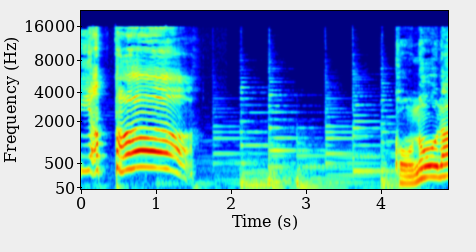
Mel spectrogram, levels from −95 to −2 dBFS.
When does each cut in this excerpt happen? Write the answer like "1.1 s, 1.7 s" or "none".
1.6 s, 3.9 s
